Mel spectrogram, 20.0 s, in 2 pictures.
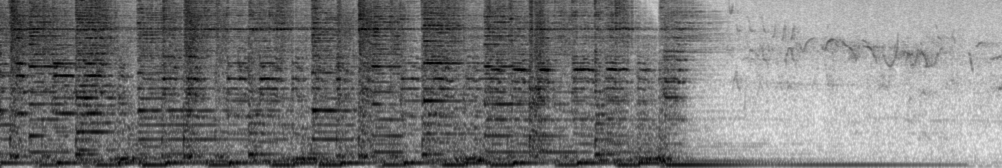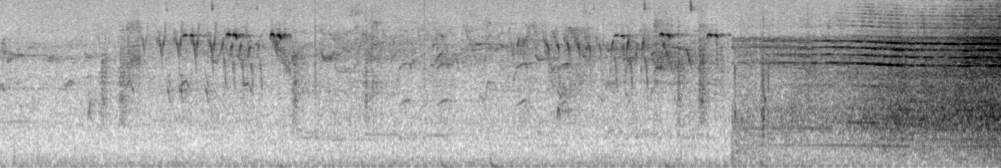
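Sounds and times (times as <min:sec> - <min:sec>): birds chirping and warbling: 0:07.2 - 0:20.0.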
